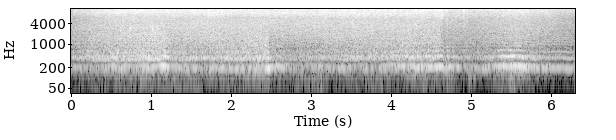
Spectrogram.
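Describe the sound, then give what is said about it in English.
Honeybees buzzing around simple Langstroth box hives just before a hive inspection, a dense, steady droning hum that swells slightly at moments and runs on without any talking. “And so what's going on here is we're about to do a little inspection and check out the hives.”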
